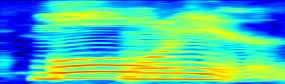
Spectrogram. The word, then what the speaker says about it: Mjolnir: Is it Monier, something like Mjolnir.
